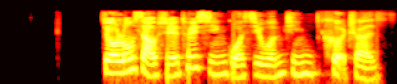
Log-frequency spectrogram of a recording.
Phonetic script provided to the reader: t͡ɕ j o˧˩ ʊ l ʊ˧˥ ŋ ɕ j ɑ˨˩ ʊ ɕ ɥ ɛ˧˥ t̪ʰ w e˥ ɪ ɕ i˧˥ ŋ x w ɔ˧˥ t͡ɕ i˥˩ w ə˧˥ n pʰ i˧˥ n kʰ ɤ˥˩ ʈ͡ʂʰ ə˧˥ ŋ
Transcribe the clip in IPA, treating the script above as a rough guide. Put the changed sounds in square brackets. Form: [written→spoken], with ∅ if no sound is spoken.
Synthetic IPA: t͡ɕ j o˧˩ ʊ l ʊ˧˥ ŋ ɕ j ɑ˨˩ ʊ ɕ ɥ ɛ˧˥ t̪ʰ w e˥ ɪ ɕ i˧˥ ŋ [x→k] w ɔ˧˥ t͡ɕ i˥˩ w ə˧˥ n pʰ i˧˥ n kʰ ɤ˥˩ ʈ͡ʂʰ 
